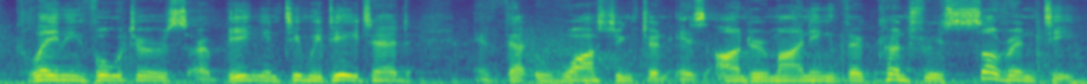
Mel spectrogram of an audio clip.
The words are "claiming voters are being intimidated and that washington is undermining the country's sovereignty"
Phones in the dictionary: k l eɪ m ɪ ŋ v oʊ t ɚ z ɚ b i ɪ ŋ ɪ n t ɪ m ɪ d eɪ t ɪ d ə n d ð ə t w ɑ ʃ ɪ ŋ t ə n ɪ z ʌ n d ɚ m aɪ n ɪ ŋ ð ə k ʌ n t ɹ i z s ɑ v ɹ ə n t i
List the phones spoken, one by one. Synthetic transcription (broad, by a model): k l eɪ m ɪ ŋ v oʊ t ɚ z ɚ b i ɪ ŋ ɪ n t ɪ m ɪ d eɪ t ɪ d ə n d ð ə t w ɑ ʃ ɪ ŋ t ə n ɪ z ʌ n d ɚ m aɪ n ɪ ŋ ð ə k ʌ n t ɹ i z s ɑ v ɹ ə n t i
